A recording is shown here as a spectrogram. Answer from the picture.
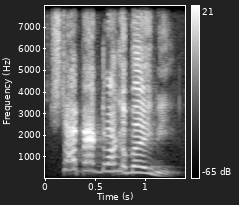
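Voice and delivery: sharp, very high, loud rebuke; the Lord rebuking a self-pitying man; the Lord's command. Retold or imitated. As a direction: snap him out of his self-pity. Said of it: "I felt like the Lord said".

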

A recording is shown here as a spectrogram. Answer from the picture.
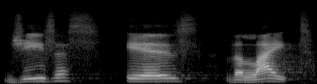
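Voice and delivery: drawn out, each word weighed and deliberate; slow solemn declaration. Acted. Preacher slowing down so the church hears Jesus is the light. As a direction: let it land slowly for the congregation. Preacher driving home the message.

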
